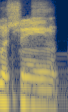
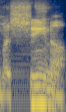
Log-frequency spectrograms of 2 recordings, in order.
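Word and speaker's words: Maschine: actually use this drum machine, or use this software by Native Instruments, machine. I think they might call it Machina or something. It's actually the way that you pronounce it, but we say machine.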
